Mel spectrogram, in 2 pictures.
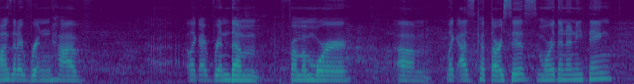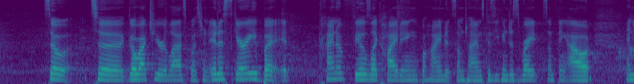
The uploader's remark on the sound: LIVE from Unfiltered SD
